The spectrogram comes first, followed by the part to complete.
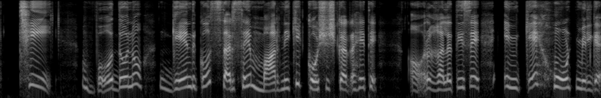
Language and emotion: Urdu, disgusted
